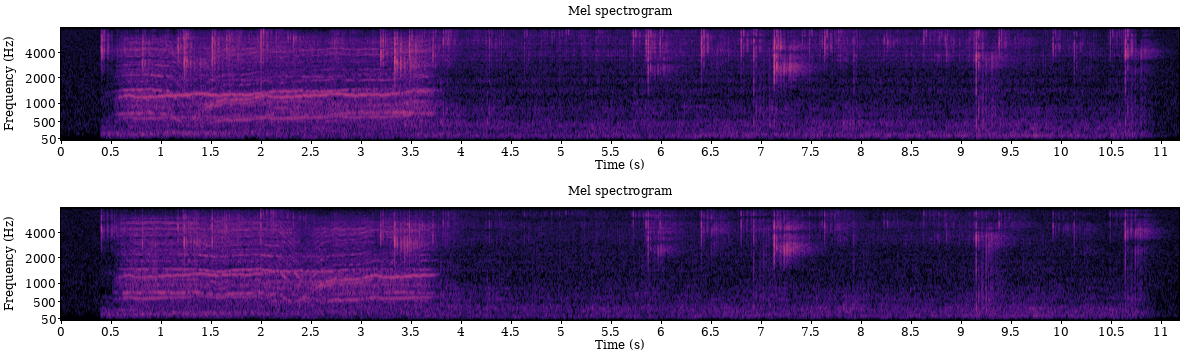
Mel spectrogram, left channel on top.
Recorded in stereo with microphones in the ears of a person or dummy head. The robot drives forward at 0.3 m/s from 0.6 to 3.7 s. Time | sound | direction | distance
0.4 | dripping | 5° left (ahead or behind) | 6.5 m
